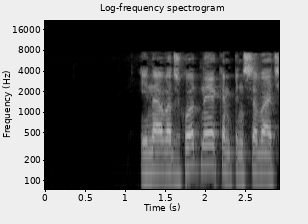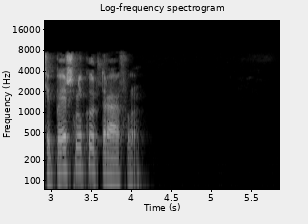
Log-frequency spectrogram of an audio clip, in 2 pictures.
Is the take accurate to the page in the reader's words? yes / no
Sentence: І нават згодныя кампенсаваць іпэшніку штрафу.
yes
